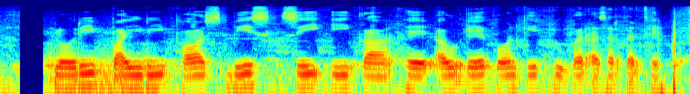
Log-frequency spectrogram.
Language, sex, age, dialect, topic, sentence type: Chhattisgarhi, male, 18-24, Central, agriculture, question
